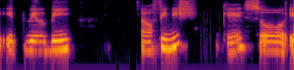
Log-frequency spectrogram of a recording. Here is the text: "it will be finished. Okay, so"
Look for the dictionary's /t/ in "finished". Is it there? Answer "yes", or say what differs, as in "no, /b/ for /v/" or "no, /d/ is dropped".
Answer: no, /t/ is dropped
